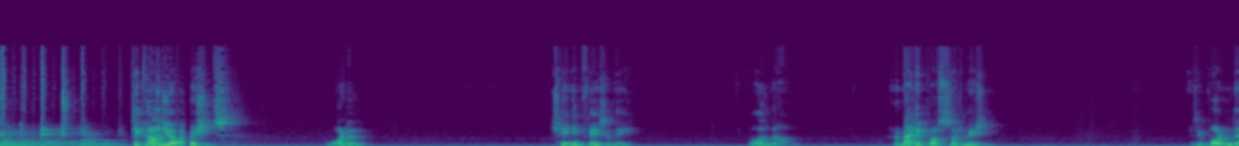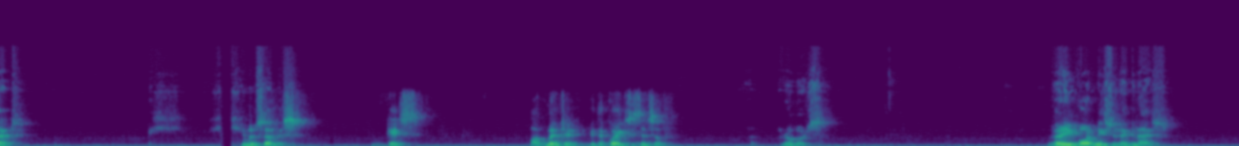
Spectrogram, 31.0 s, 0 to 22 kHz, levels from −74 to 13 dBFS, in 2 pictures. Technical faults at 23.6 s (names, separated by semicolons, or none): call bitrate drop; jitter buffer speed-up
